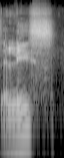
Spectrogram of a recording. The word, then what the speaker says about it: Alice: elise braga uh i i know it's it says alice apparently is pronounced elise uh who's playing sol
